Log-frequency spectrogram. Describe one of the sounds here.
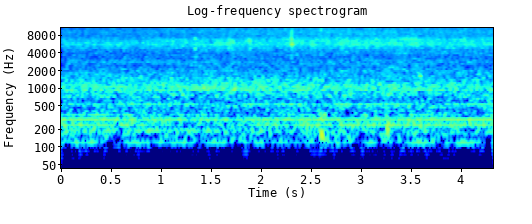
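A folding knife's blade clicks softly as it is handled.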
